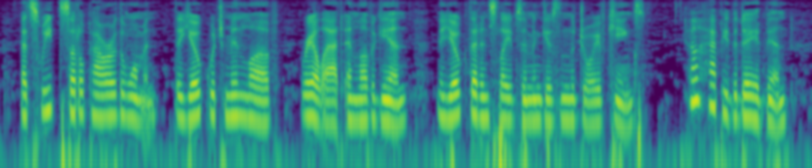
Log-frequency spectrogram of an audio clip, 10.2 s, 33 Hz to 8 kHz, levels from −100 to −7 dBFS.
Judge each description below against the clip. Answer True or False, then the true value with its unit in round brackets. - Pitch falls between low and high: True (170 Hz)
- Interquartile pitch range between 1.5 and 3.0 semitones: True (2.7 semitones)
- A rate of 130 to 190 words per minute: False (205 wpm)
